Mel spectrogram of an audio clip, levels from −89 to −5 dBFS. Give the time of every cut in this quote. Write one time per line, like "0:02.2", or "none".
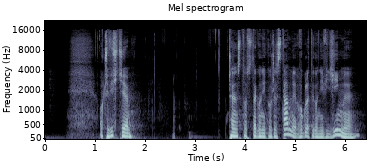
0:03.6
